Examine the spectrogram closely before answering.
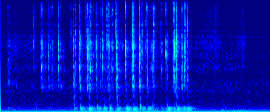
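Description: Keys click rapidly on a computer keyboard.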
